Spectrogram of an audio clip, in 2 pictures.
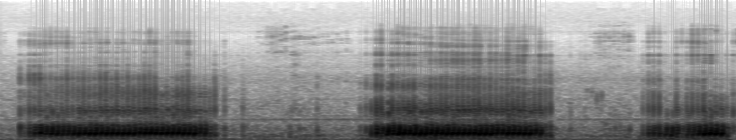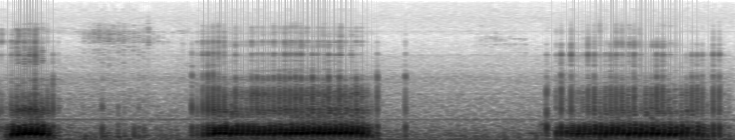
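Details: Domestic cat purring indoors in five loud, rough, pulsing bursts of about one to one and a half seconds, separated by quieter breathing gaps, giving a steady in-and-out rhythm.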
